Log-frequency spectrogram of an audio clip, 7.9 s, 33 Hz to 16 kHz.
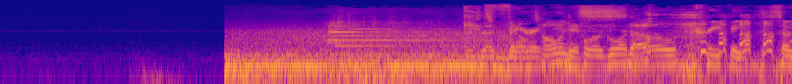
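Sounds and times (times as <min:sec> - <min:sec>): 
faint low rumble: 0:00.0 - 0:07.8
bell of an old church near the park with the Gateway Arch ringing: 0:02.3 - 0:07.5
speech: 0:04.9 - 0:07.9
laughter: 0:06.1 - 0:07.9.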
